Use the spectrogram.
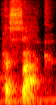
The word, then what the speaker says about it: Pesach: All right, and the word is Pesach. All right, Pesach, which we all know is the Passover.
